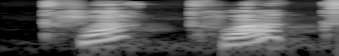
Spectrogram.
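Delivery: high double cluck; clucking cow. Acted. Cow greets Snake in a story, high clucking. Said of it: "said Cow".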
